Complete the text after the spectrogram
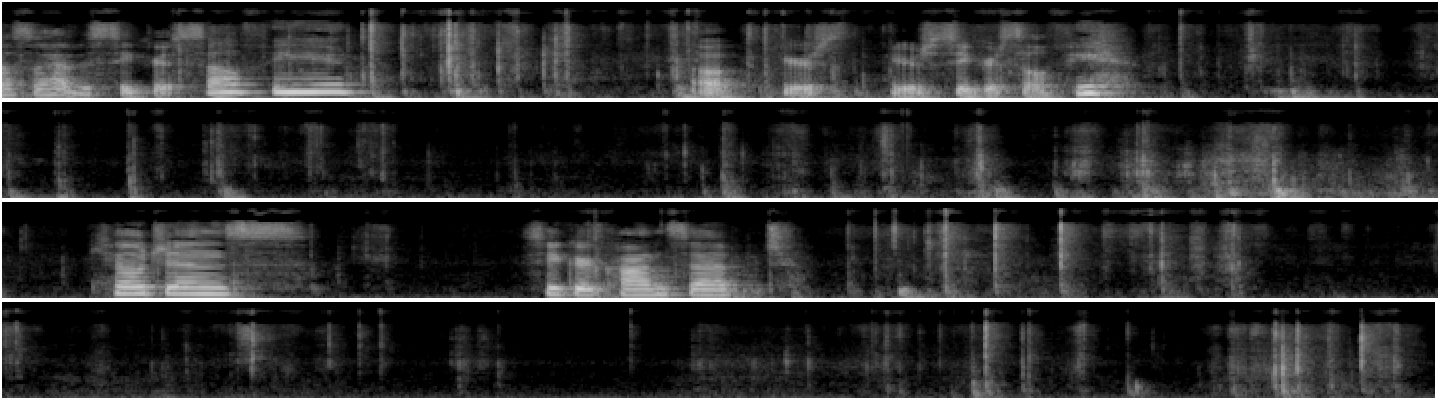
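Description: A card scrapes softly as it slides into a plastic sleeve.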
